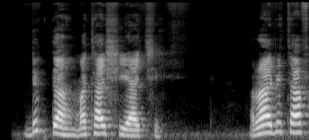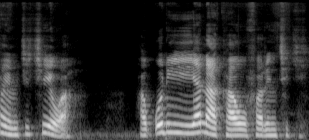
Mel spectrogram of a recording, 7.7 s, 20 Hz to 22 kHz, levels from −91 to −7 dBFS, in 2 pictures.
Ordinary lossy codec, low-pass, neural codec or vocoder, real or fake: none; none; none; real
